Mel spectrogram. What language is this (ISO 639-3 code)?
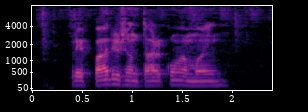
por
